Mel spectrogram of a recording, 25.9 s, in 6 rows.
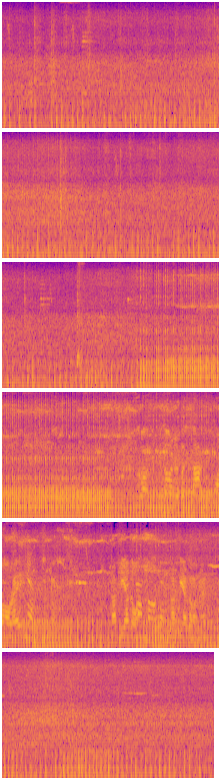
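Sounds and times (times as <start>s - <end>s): motorcycle engine running loud: 0.0s - 25.9s
motorcycle engines in traffic: 0.0s - 25.9s.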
